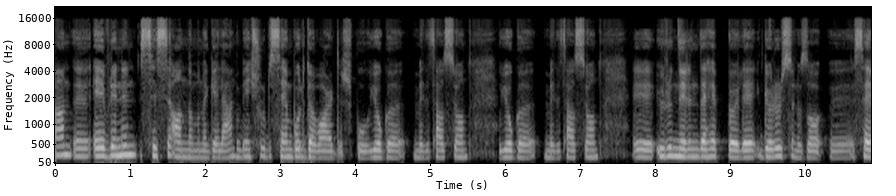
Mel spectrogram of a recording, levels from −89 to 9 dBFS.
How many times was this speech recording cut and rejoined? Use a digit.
2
